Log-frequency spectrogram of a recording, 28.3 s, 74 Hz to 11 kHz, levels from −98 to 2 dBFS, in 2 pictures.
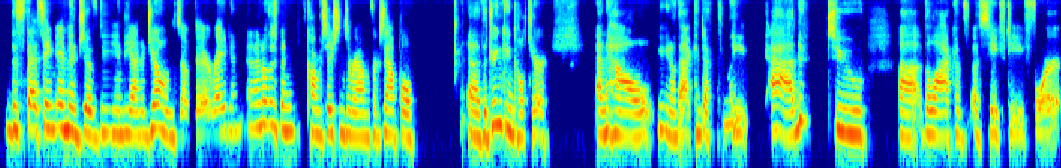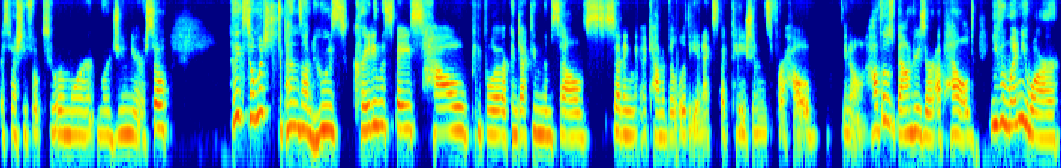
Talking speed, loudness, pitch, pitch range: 170 wpm, -24 LUFS, 210 Hz, 195-240 Hz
